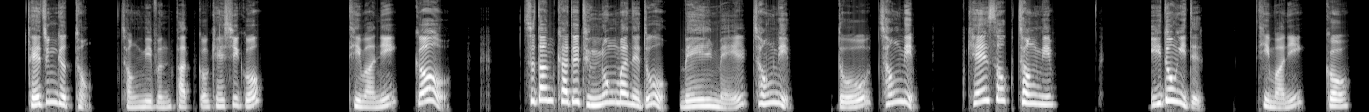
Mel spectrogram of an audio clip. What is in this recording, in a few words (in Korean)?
성우 밝고 스마트한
